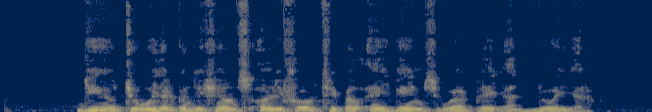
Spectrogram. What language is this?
English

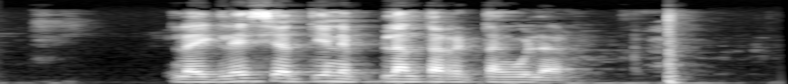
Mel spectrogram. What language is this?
Spanish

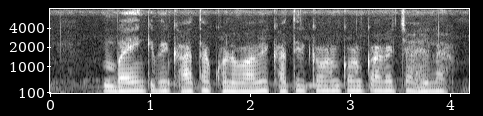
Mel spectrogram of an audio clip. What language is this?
Bhojpuri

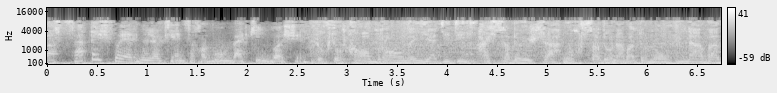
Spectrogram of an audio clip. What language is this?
Persian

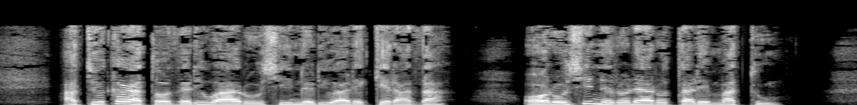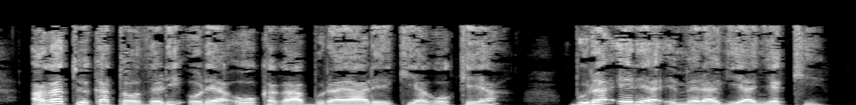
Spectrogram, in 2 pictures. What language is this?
Kikuyu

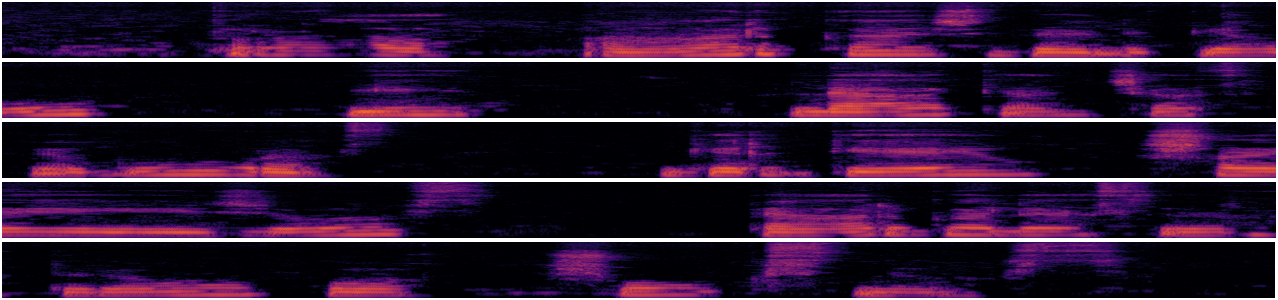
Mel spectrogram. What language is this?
Lithuanian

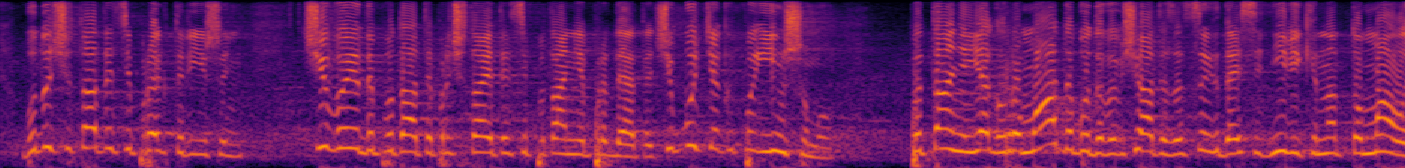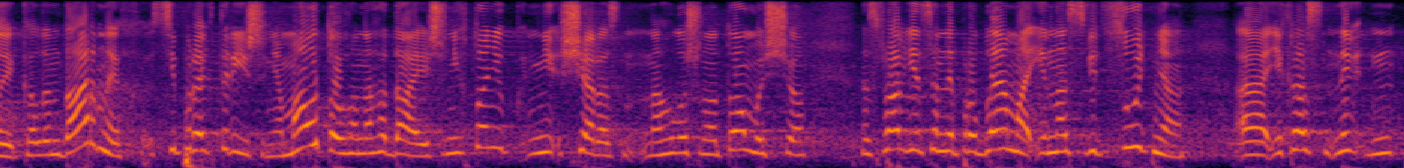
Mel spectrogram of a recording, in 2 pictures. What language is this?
Ukrainian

